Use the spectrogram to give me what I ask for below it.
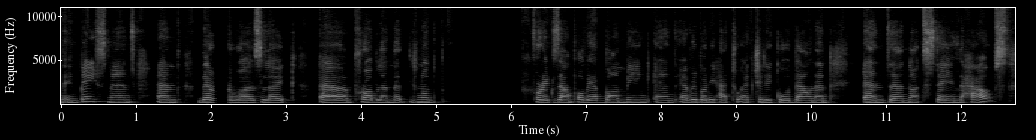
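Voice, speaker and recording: A middle-aged woman from Iran calmly explaining pranic healing ideas in an interview, pausing often with fillers and restarts. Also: a little high. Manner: calm, thoughtful, with many fillers and restarts.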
